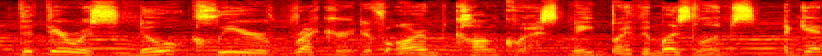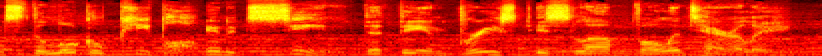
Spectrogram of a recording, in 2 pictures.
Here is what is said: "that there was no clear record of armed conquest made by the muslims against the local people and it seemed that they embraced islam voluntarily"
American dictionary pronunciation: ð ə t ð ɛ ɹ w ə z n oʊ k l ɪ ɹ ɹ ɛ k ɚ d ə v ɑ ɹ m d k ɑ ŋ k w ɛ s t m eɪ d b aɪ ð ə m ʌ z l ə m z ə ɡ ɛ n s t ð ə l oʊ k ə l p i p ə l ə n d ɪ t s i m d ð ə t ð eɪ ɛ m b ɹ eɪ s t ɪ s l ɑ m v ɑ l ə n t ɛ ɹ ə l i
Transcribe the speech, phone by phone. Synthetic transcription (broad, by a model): ð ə t ð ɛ ɹ w ə z n oʊ k l ɪ ɹ ɹ ɛ k ɚ d ə v ɑ ɹ m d k ɑ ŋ k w ɛ s t m eɪ d b aɪ ð ə m ʌ z l ə m z ə ɡ ɛ n s t ð ə l oʊ k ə l p i p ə l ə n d ɪ t s i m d ð ə t ð eɪ ɛ m b ɹ eɪ s t ɪ s l ɑ m v ɑ l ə n t ɛ ɹ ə l i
